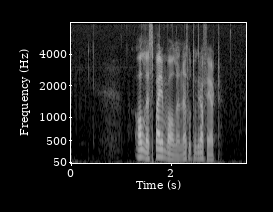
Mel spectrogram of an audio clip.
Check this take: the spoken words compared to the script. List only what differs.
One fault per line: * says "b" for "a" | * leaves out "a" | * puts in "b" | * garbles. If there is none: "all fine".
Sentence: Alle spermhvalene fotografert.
all fine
